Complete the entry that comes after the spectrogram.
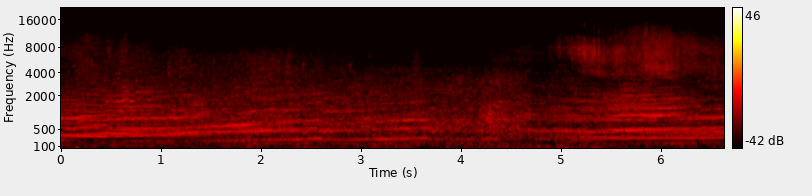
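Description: Race cars on the Hungary circuit in a racing video game scream past with high whining engines and gear shifts, loud and continuous, one car sweeping by and fading while another approaches.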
